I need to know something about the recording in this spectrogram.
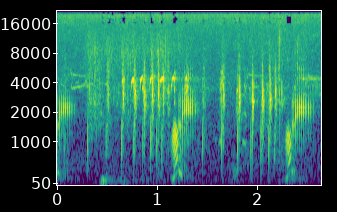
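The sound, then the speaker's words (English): A ruddy duck (Oxyura jamaicensis) calls, a run of quick dry ticking taps that speeds up, broken by a couple of short, throaty gulping croaks, with no voices. “On that cheerful note, let's move on to our next example, the ruddy duck, Oxyura jamaicensis.”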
